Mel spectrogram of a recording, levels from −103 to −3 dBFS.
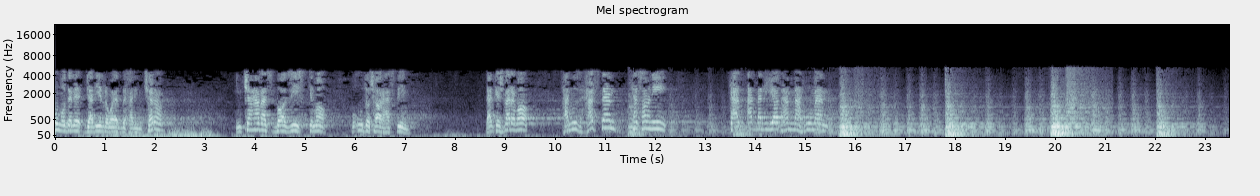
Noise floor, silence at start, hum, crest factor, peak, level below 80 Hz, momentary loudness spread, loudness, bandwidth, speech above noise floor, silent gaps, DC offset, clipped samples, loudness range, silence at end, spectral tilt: -49 dBFS; 0 s; none; 22 dB; -2 dBFS; -36 dBFS; 17 LU; -24 LUFS; 5.6 kHz; 25 dB; none; under 0.1%; under 0.1%; 4 LU; 0 s; -5 dB/octave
